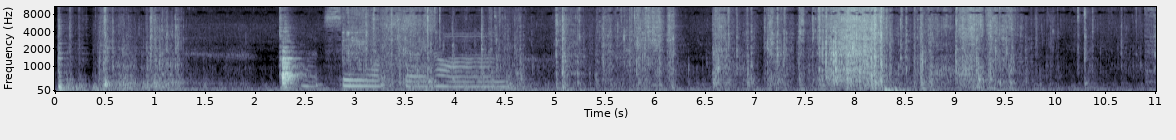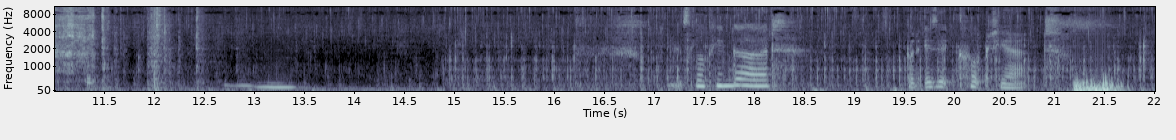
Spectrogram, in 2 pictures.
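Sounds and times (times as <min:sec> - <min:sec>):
aluminium foil crinkling: 0:00.2 - 0:01.5, 0:02.7 - 0:12.8.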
